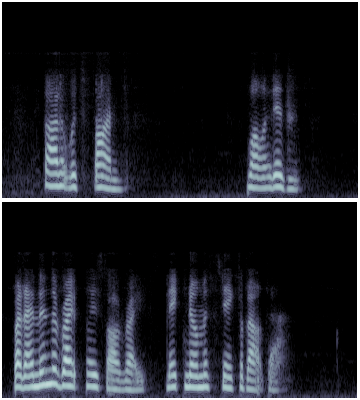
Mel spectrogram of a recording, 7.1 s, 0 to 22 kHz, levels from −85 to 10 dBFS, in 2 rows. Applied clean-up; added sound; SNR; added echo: neural mask model DeepFilterNet 3.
